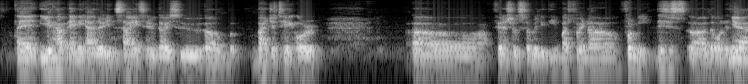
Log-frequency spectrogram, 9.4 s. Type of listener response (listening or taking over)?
taking over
